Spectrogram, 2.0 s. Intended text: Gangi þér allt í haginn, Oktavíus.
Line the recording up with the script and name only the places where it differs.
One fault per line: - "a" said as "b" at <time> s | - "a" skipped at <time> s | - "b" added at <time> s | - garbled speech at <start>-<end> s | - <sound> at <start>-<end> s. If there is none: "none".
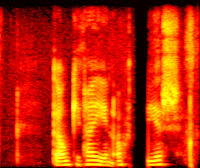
- "þér allt" skipped at 0.9 s
- dropout at 1.4-1.5 s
